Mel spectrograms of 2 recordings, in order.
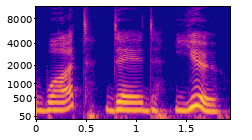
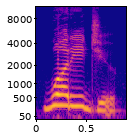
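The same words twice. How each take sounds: First: Each word is pronounced fully and separately. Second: The words are blended into one connected chunk. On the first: "Ao invés de" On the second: "é possível a pronúncia ficar"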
